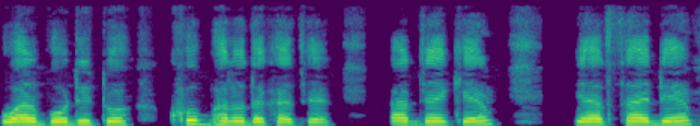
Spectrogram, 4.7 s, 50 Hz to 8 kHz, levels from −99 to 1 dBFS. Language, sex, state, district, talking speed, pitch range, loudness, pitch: Bengali, male, West Bengal, Jalpaiguri, 140 wpm, 185-200 Hz, -16 LUFS, 195 Hz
